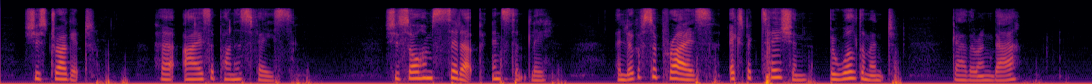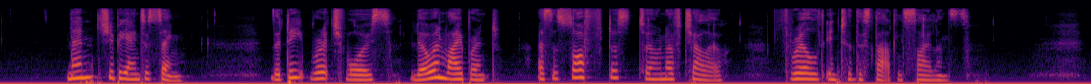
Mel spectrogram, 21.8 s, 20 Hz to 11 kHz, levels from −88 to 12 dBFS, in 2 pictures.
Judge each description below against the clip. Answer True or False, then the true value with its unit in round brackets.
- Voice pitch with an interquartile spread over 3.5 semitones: True (4.0 semitones)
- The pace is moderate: False (125 wpm)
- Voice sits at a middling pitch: False (215 Hz)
